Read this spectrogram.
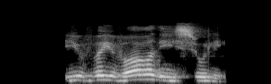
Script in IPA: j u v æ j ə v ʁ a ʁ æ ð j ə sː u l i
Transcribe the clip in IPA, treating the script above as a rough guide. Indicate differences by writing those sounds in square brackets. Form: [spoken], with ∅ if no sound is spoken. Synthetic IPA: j u v æ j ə v ʁ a ʁ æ ð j ə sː u l i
